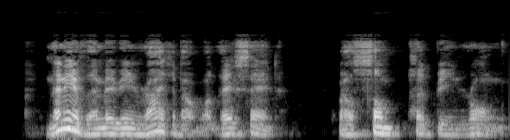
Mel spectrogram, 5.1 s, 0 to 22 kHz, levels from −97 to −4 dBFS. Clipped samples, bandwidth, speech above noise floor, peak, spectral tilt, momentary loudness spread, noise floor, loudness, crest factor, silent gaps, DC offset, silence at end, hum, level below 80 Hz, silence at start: under 0.1%; 8 kHz; 51 dB; -4 dBFS; -5.5 dB/octave; 15 LU; -76 dBFS; -25 LUFS; 22 dB; 3.27-3.31 s; under 0.1%; 0.1 s; none; -60 dBFS; 0.45 s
